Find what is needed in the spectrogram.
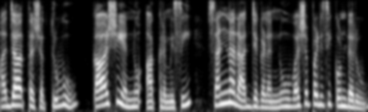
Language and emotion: Kannada, neutral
